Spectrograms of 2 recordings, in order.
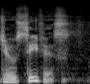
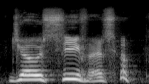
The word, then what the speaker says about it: Josephus: You mean Josephus? – Oh, that's right. Yes. We did agree to use the less academic pronunciation. Yes, as you lay people call him, Josephus.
